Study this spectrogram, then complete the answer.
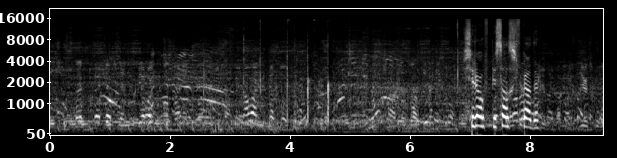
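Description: Children and young men chatter and call out nearby outdoors.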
